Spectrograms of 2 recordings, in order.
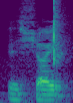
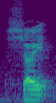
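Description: First: "shite" in a light mock Irish accent; a quick, hammed-up Irish "is shite". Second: "Shite" said alone in a light mock Irish accent. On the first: Vlogger showing fans an Irish accent, light mock Irish. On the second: Vlogger repeating the Irish word, mild mock Irish. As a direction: toss off "Shite" like a half-hearted Irish imitation. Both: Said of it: "The Irish accent is".

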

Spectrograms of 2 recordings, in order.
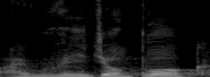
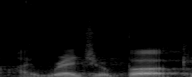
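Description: First: High, slow imitation of an Argentinian fan; Argentinian accent. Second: Lightly imitated American lady caller; American accent. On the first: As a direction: put on a broad Argentinian accent, pitched up. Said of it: "Sorry about the accent". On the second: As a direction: put on an American accent for a fan. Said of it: "lady with an American accent".

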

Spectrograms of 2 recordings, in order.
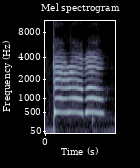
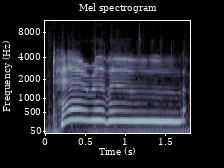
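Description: First: A high, loud cry of dread, half in jest. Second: Very slow, stretched-out Terrible; drawn-out dread. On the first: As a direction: wail the word terrible at the screen. Game boss fight dread. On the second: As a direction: drag Terrible out like a groan of doom. Repeating the word, drawn out. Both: Acted.

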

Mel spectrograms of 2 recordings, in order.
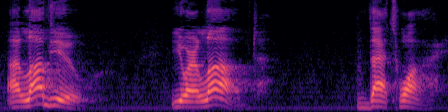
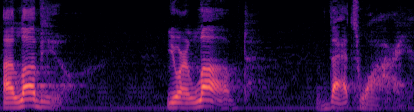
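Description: First: Louder, insistent repeat; firm reassurance. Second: Lower, gentle first telling; tender reassurance. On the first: Officer hugging the man repeats it, louder and firmer. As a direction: lean in and make him believe it. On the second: Officer hugging the man on the rooftop, gentle and low. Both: Retold or imitated. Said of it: "Eric Nuttall said".

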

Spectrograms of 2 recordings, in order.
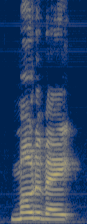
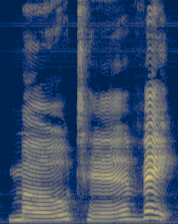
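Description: First: Said in the usual way. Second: "Motivate" very slowly, mo-ti-vate; three drawn-out separate beats on "Motivate"; syllable by syllable. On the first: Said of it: "I'll say a word". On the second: Shown as a demonstration. Teacher breaking a word into syllables, beat by beat. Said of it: "we'll break it into syllables".

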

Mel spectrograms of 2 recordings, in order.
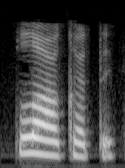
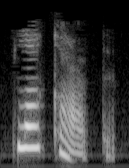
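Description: First: ПЛАкати, loud on the first syllable; PLA-ka-ty, weight up front; stress on first syllable. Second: ПлаКАти, high on the stressed КА; pla-KA-ty, loud middle syllable; stress on second syllable. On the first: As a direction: punch ПЛА at the start of плакати. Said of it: "І поставили теж на А, але на першу". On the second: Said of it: "поставили на А наголос". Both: Shown as a demonstration.

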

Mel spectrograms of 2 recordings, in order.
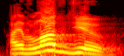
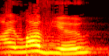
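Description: First: "loved" leaned on with a falling tune; stress on loved. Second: "love" said with a questioning rise; wrong tense. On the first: Preacher to congregation, firm falling stress on loved. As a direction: press down on "loved" in "I have loved you". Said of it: "Now notice the words". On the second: Preacher to congregation, rising questioning "love". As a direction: say "I love you" as the rejected reading. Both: Shown as a demonstration.

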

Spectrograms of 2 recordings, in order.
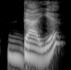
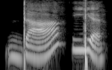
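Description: First: Said in the usual way. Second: "Daje" as long da, then je; "Daje" syllable by syllable; split into syllables. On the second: Shown as a demonstration. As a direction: break "Daje" into two beats. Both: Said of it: "Podzielmy na sylaby i wyklaszczmy".

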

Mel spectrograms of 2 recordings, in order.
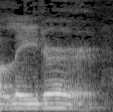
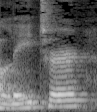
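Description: First: American "later" with a tapped t; American pronunciation. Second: British "later" with a crisp t; British pronunciation. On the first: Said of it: "o americano gosta mais de falar". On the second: Teacher shows what the British prefer, British crisp-t "later". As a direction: say "later" the British way, t fully sounded. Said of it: "o britânico gosta mais de falar". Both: Shown as a demonstration.

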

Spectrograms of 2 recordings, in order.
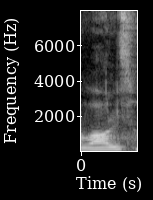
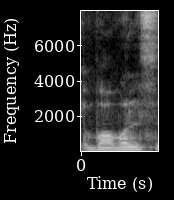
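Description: First: वावल्स said as English "vowels", no middle v; correct pronunciation. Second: वावल्स mispronounced with a second v, like "vo-vels"; wrong pronunciation. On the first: Teacher correcting children's mistake, वावल्स pronounced properly as "vow-ls". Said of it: "वो वावल्स होता है". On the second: Teacher showing children their common mistake, वावल्स mispronounced as "vovels". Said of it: "वावल्स नहीं, वो वावल्स होता है". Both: Shown as a demonstration.

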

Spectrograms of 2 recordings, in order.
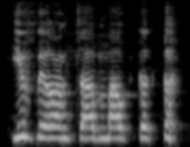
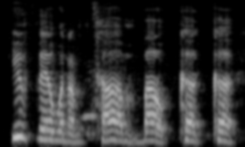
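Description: First: Hyped-up call out. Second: Said in the usual way. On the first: Acted. Vlogger hyping his viewers, pitched high and eager. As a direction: pump up the crowd with the question. Repeats rallying question to viewers.

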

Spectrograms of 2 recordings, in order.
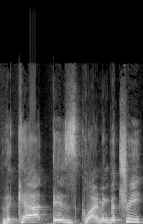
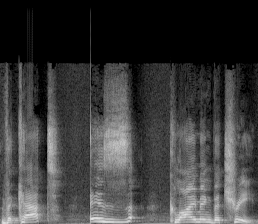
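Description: First: Said in the usual way. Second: The cat, pause, is, pause, climbing the tree; broken into chunks. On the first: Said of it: "full repeat". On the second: Shown as a demonstration. Teacher builds the sentence piece by piece. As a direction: pause between each part. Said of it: "step by step model".

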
